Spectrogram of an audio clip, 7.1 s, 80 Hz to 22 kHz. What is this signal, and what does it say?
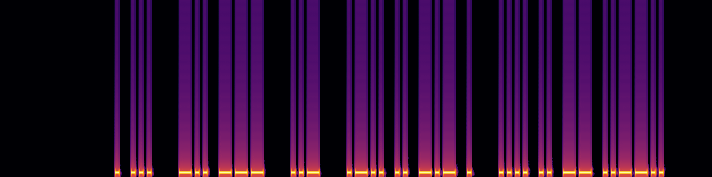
Morse code, heard as a keyed tone, about 32 wpm, 700 Hz. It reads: ES DO U LIKE HIM?
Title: Sentences from Top 100 Words and Abbreviations 30wpm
